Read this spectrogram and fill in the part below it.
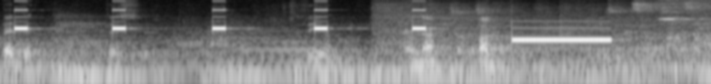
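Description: A rowing machine's monitor beeps a countdown, then gives one long beep.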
